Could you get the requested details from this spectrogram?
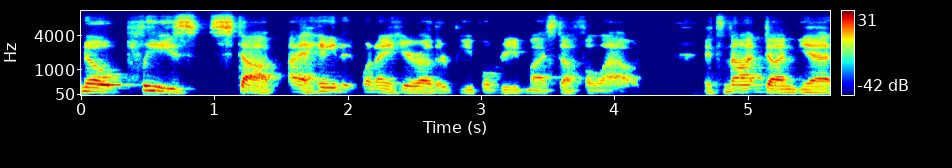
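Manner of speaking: agitated, anxious, flustered, freaking-out pleading. Retelling a comic scene where a notebook is read aloud: imitating someone freaking out. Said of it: "he's kind of, like, freaking out".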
